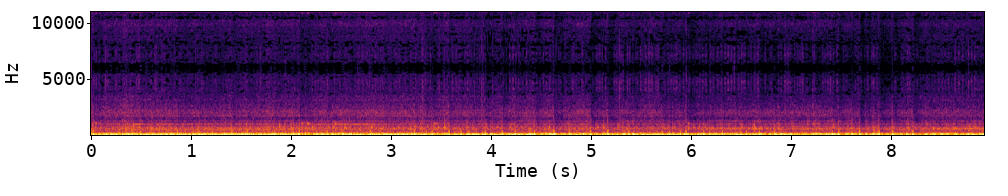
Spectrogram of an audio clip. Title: Westfield Zetec engine misfire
